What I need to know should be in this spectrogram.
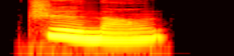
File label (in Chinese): "智能", Chinese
